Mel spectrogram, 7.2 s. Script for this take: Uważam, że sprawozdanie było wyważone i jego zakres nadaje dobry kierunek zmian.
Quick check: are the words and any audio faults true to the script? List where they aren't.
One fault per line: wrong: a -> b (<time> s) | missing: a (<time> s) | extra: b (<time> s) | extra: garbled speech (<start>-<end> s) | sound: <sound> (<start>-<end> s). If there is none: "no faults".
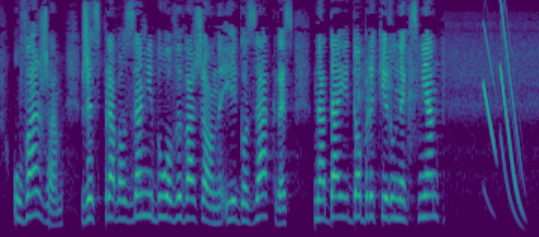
sound: chirp (6.4-7.0 s)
